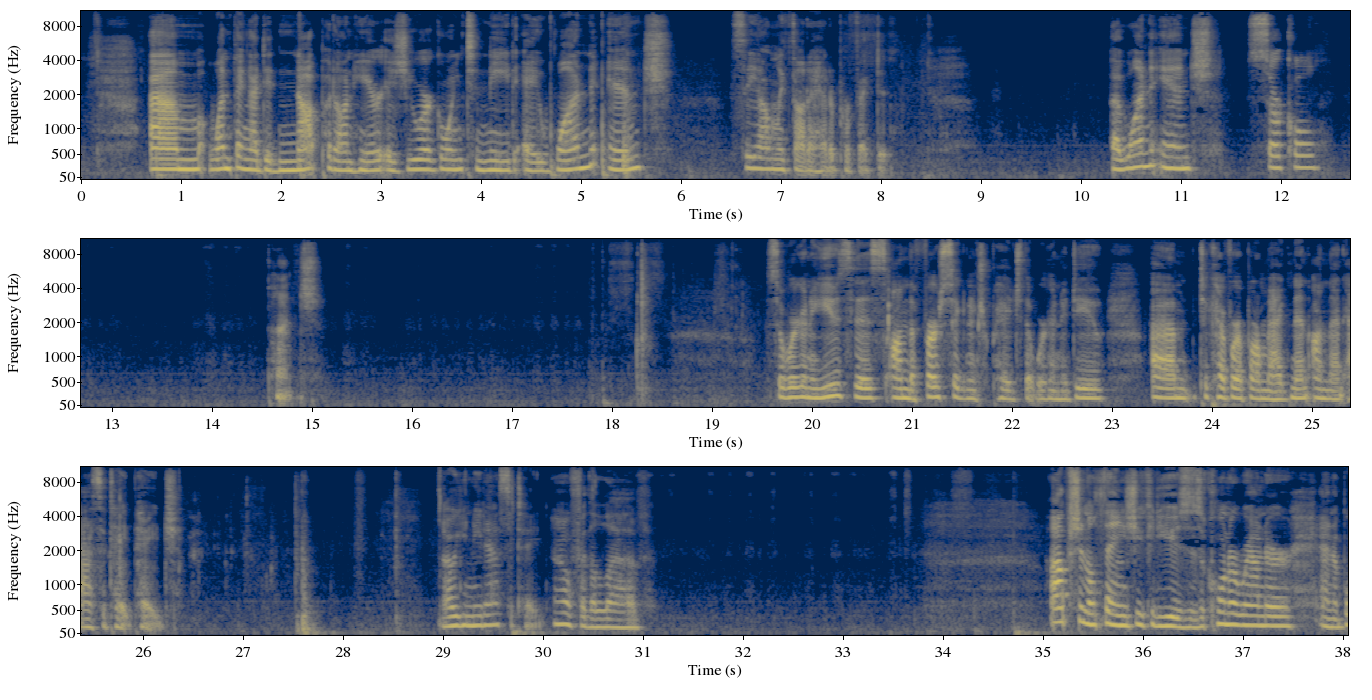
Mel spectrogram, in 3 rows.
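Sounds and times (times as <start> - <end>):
pencil scratching on paper: 12.4 - 18.4, 30.2 - 34.3
paper and pencil handling: 15.4 - 18.6.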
